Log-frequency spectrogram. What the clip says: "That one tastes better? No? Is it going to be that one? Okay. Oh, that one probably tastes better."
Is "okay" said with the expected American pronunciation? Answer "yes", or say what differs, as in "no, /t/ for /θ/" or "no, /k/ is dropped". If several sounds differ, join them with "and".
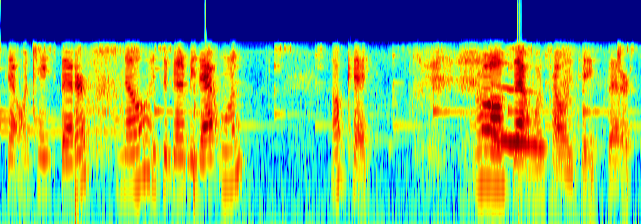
yes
